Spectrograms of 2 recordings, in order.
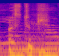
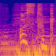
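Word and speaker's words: Oosthoek: Ostouk. Ostouk. Voilà. Alors ça s'écrit sur YouTube Ostouk, O-O-S-T-H-O-E-K.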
